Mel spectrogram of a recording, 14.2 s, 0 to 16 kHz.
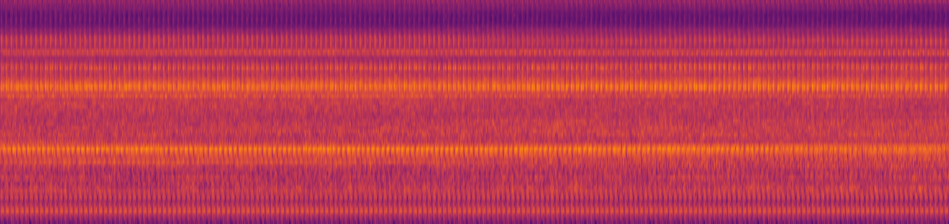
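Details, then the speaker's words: Multipro VBC 300-1/125 OW air compressor running on 180 V AC supply, filling toward 8 bar; steady even hum with regular pump beat, smooth and stable with no knocking or rattles, normal operation. "Tapi sebelumnya kita akan lihat apakah mampu kompresor ini mengisi angin pada tegangan 180 volt untuk mengisi angin di 8 bar. Oke, suaranya halus ya."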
